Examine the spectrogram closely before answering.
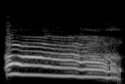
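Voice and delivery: high, long strained cry; overdose gasp. Retold or imitated. Taryn overdosing, long high strained cry. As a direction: cry out as the drug hits. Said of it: "She's like".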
